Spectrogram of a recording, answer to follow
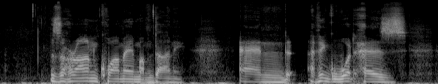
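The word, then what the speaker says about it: Zohran Kwame Mamdani: If you can respond to that and tell us how you say it, your full name, Zaharanwaame Mamdani.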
